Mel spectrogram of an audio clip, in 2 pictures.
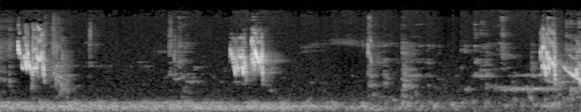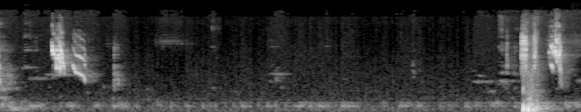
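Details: Budgerigar making happy chirps, scattered single sharp sliding notes separated by quiet gaps, ending with a loud clatter.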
